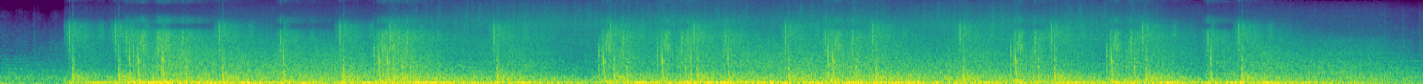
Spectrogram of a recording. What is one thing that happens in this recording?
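Cannons boom again and again in a rumbling battle.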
